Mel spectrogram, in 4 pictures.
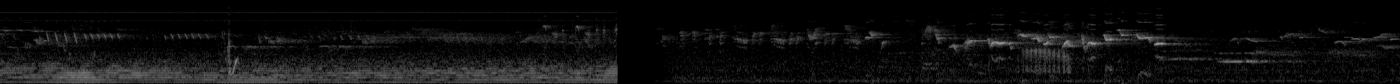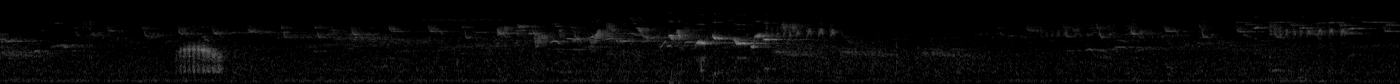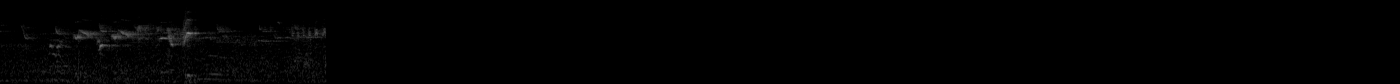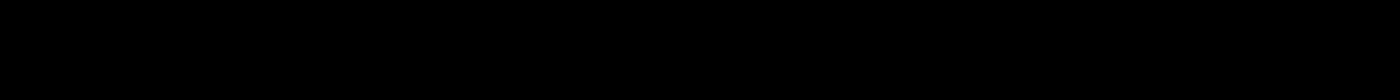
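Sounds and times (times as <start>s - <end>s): songbirds chirping and singing: 0.0s - 22.6s.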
